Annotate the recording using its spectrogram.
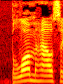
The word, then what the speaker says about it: Blumhouse: And then I looked it up, and on Twitter, the official Twitter Blumhouse account, somebody tweeted at them, was just like, how do you pronounce this? Is it Blum or Blum? And they responded with Blum like plum. Boom. It's Blumhouse.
